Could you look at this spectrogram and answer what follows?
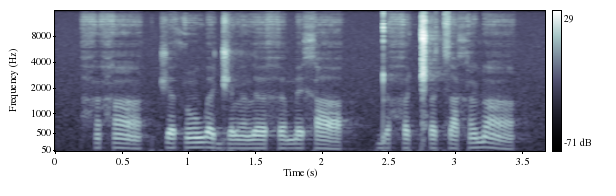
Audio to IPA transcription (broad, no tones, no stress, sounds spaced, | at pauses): h ɐ̃ h ã | t͡ʃ ɜ θ õ w ɜ d͡ʒ ɐ l ɐ̃ l ɜ h ɜ m ɛ x a | ɖ ɐ h ɐ ǁ ɐ t͡s a x ɐ̃ ɳ ã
